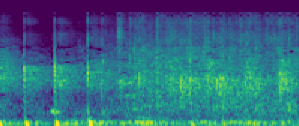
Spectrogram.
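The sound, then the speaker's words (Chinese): Audience applause in a radio studio: dense, steady clapping that fills the whole stretch, with a few louder claps standing out early on. “谢谢，再来点掌声。”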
